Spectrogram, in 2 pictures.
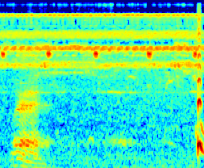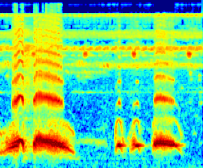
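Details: Spotted dove phrase meant for training caged birds: after faint background rustle, a sharp opening coo and a long purring coo, then two short soft notes and a final swelling coo; steady high-pitched tone behind.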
